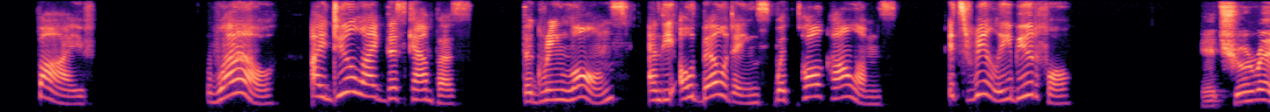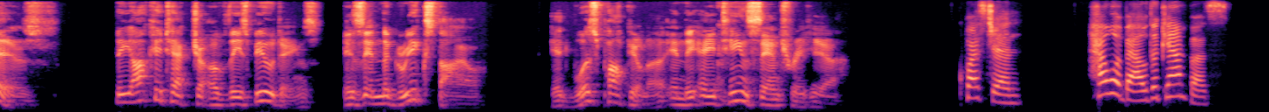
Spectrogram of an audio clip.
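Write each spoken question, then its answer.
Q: How about the campus?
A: It is beautiful, with Greek-style buildings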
